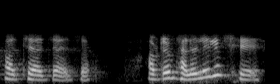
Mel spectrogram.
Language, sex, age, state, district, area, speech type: Bengali, female, 30-45, West Bengal, Cooch Behar, rural, conversation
